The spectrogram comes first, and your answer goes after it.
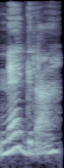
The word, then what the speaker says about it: negra: I said negra and she was like, oh, thank you guys for educating me.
